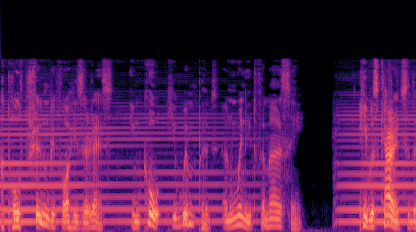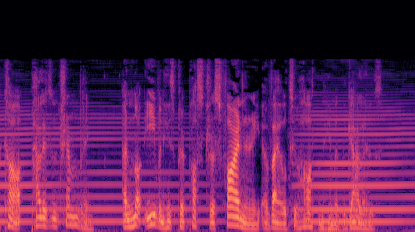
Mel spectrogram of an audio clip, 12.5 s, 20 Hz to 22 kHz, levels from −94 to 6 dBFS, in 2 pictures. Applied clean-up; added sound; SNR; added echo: none; Bowed string instrument; 9 dB; none.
